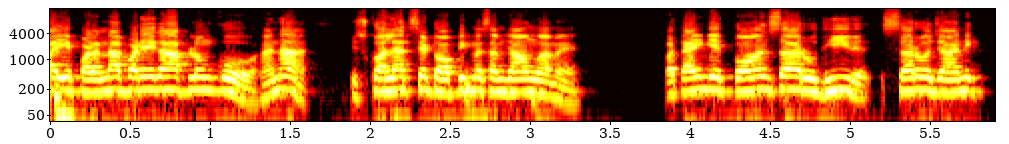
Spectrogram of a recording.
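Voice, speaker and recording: A man's voice: high voice, pushed and bright, clear, resonant tone. A man teaching a live online exam-prep class, repeating questions and coaxing his students to answer. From Chhattisgarh, India.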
